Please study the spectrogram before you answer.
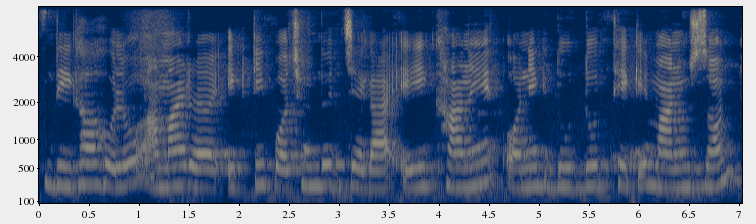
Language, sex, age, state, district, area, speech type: Bengali, female, 18-30, West Bengal, Jhargram, rural, spontaneous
